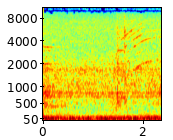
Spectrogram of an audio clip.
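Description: Steady low room rumble picked up by a camcorder filming a TV screen, with a brief faint high rising squeak about one and a half seconds in.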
